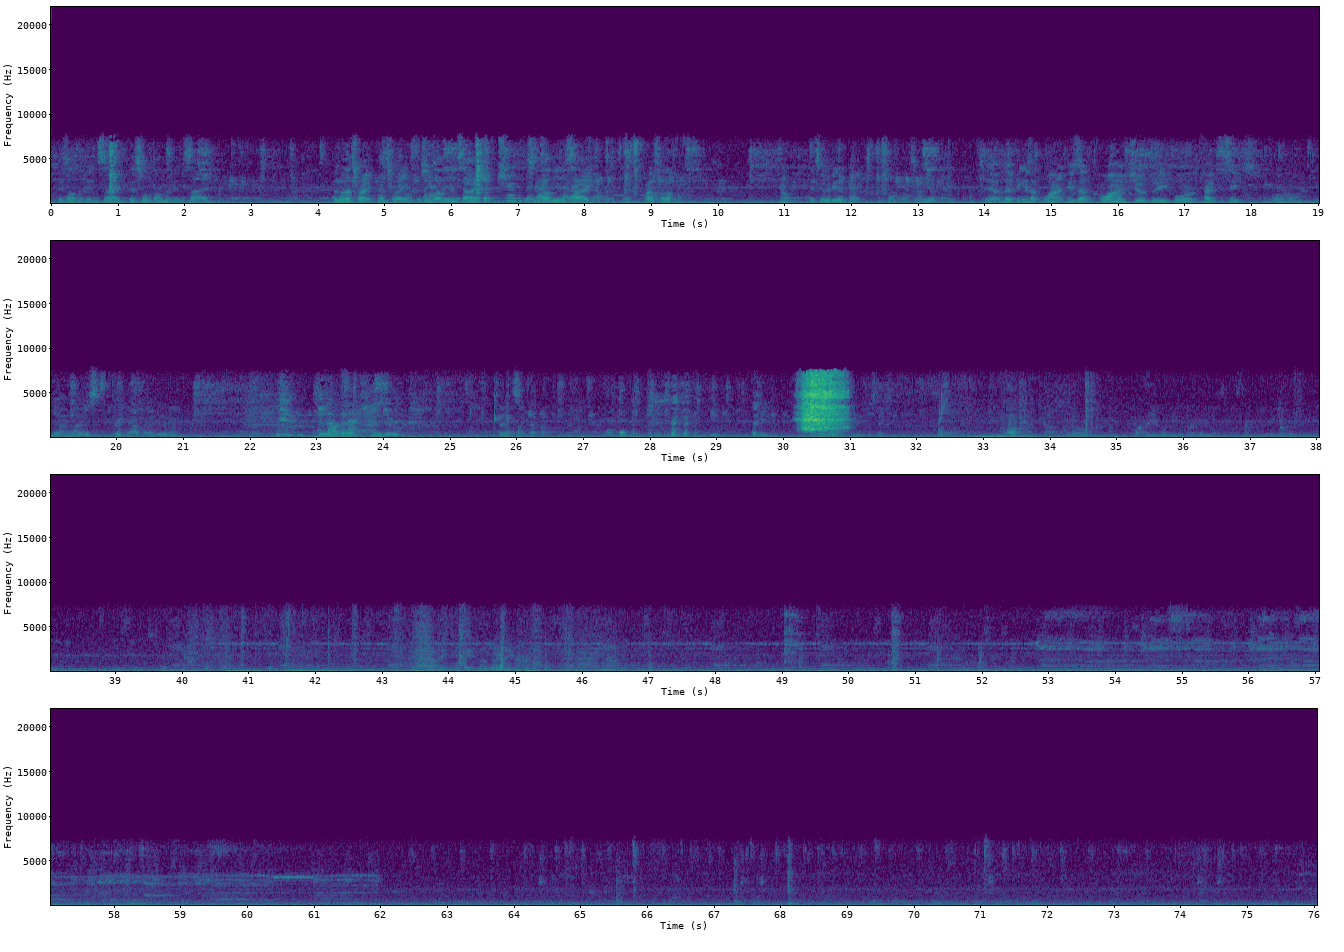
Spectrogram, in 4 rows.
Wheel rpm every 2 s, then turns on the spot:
0, 0, 0, 0, 0, 0, 0, 0, 0, 0, 0, 0, 0, 0, 0, 10, 0, 0, 0, 0, 0, 0, 0, 0, 0, 0, 0, 0, 0, 0, 0, 0, 0, 0, 0, 0, 0, 0.
none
